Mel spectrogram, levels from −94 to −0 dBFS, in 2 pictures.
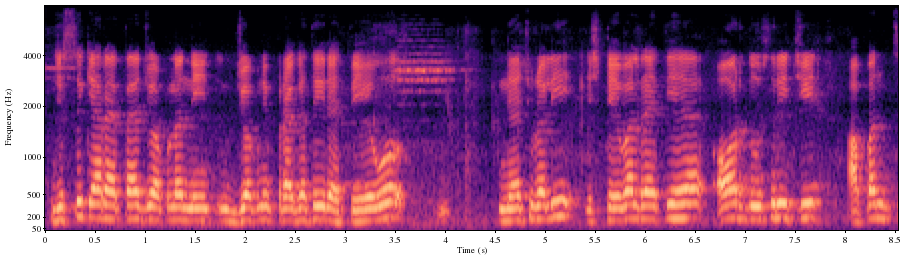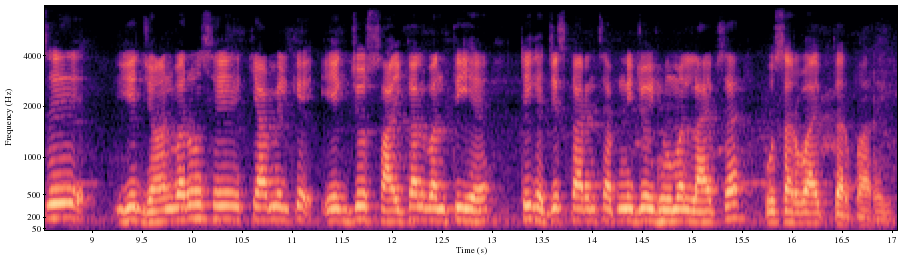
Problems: constant background noise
